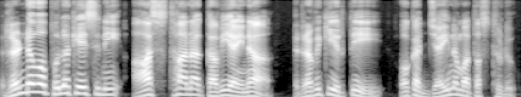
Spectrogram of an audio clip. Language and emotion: Telugu, neutral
